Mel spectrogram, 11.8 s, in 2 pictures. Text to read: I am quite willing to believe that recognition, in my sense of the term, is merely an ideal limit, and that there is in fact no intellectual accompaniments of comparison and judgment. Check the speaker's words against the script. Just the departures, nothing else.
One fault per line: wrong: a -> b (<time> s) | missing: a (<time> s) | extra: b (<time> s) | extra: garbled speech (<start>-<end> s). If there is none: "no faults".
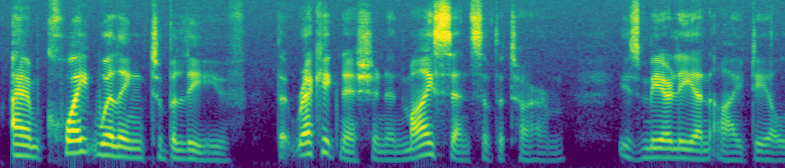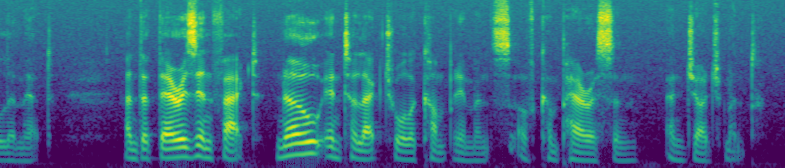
no faults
